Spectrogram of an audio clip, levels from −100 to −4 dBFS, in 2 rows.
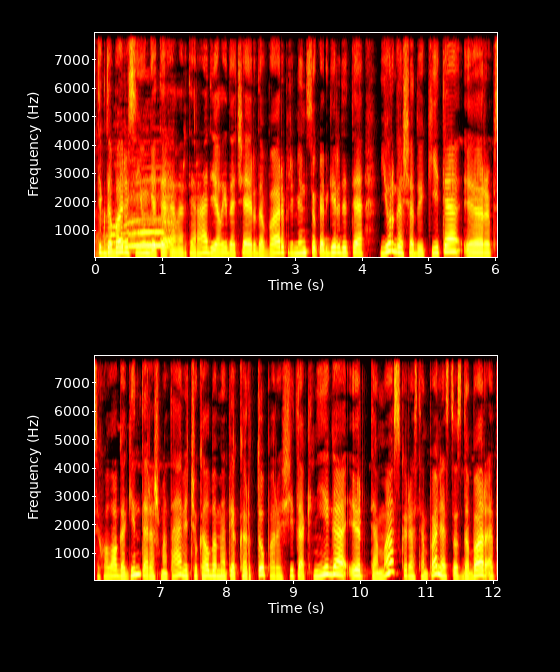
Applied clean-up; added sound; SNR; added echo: classical method log-MMSE.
